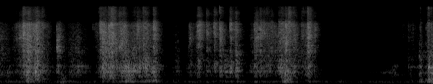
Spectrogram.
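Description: Plastic model-kit sprues in clear plastic bags being handled and dropped into the kit box: the bags crinkle and the plastic parts rattle in about four short bursts, stopping a little after three seconds in.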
